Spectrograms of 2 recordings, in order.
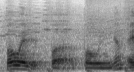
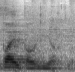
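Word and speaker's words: Paweł Pawlikowski: Powell Paulinowski. – Eso sí que no se dice así. – Mierda se dice. – Powell Paulinowski. – Ahí está.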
